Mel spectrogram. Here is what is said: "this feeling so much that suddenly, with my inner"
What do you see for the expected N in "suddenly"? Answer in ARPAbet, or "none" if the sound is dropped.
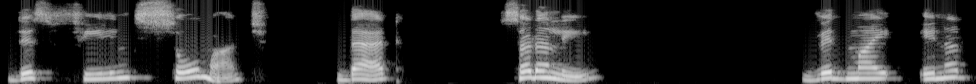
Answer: N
